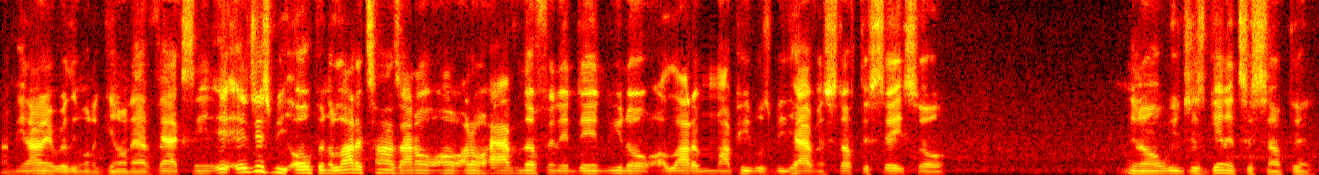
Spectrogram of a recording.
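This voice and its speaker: A man's voice: mid-range voice, steady tone, moderate pace, sharp tone, a little hiss or hum, poor audio. A man from Boston hosting his own livestream, chatting loosely with viewers and greeting them as they come in. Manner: loose, rambling talk to viewers, frequent restarts. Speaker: livestream host. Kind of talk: casual livestream chat.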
